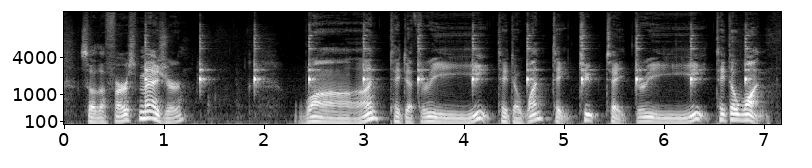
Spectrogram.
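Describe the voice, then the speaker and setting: A man with a fairly low pitch, a bright, sharp tone and very wide pitch swings. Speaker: band teacher. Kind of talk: tutorial. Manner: fast.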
